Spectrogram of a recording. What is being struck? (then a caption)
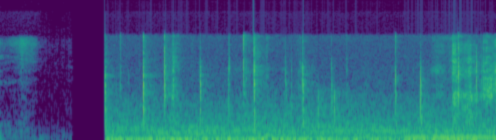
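Plastic remote control buttons. Fingertips and nails press and tap the rubbery colored buttons of a small, flat, hand-held plastic IR remote control for RGB LEDs. After a brief faint sound and about a second of silence, a steady stream of sharp, irregular clicks and taps begins over a low, rumbling background.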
